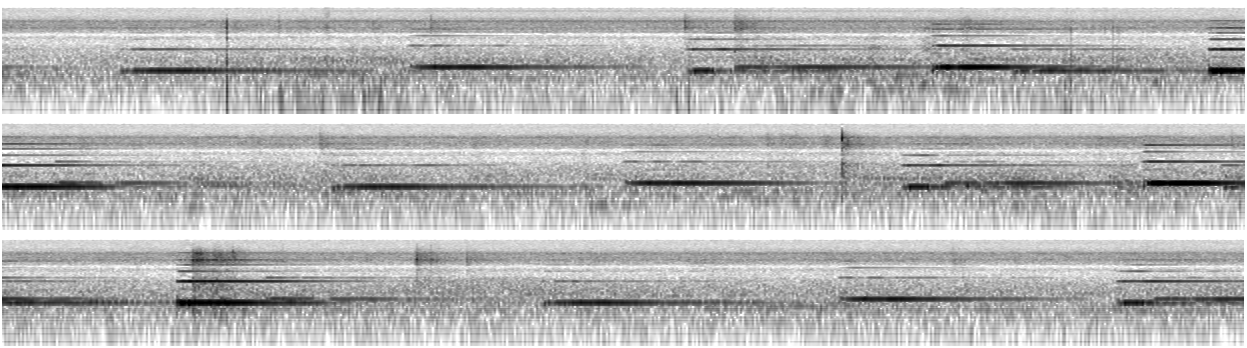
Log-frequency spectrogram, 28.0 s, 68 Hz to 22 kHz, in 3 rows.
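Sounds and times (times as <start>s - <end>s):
two-note electronic chime: 0.9s - 21.8s, 22.7s - 27.9s.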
